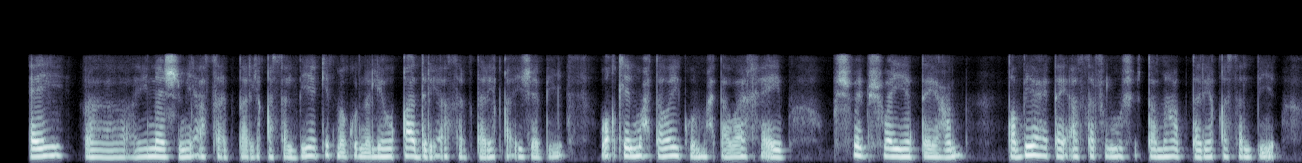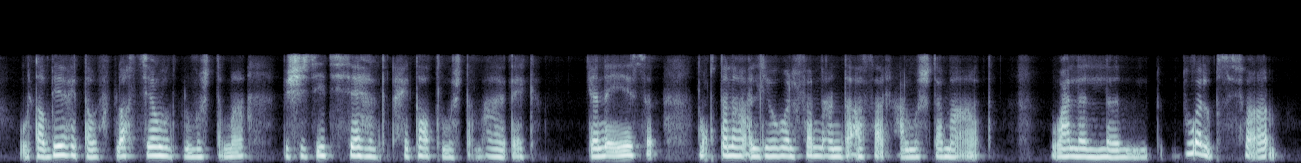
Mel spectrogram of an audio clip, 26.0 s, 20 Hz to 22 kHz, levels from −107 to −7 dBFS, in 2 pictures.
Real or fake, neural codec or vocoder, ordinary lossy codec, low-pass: fake; vocoder, 44.1 kHz, 128 mel bands every 512 samples, BigVGAN v2; none; 5.4 kHz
